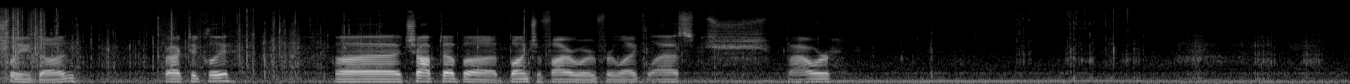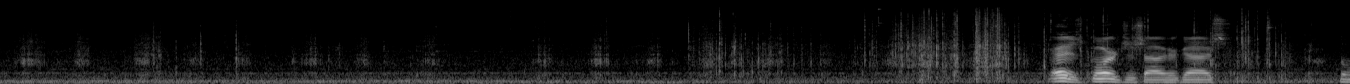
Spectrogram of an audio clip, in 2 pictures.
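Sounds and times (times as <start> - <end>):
chips being crunched: 0.0 - 3.9, 18.8 - 26.5
foil bag crinkling: 0.0 - 8.1, 19.4 - 27.0
low steady hum: 0.0 - 27.0.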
